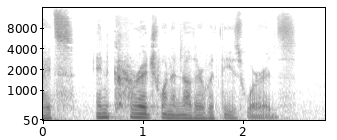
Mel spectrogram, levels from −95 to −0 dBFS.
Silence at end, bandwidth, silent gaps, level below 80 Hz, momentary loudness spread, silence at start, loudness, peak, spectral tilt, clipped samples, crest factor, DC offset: 0.3 s; 16 kHz; none; -62 dBFS; 12 LU; 0 s; -47 LUFS; -26 dBFS; -5.5 dB/octave; under 0.1%; 22 dB; under 0.1%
